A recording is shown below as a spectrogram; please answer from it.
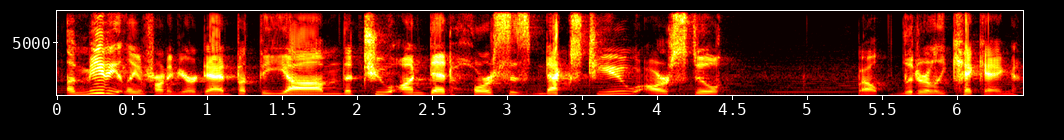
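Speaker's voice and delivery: normal talking voice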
